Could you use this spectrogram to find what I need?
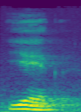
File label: "name", Muyuw; Lae Unitech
